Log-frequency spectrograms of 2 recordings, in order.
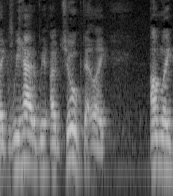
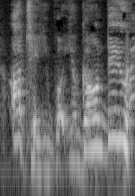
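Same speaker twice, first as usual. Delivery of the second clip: put-on high-pitched, lower-class working-class British accent; 7 semitones higher than usual. Imitating a big british actor's movie lines: lower class british accent. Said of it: "a lower class British".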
